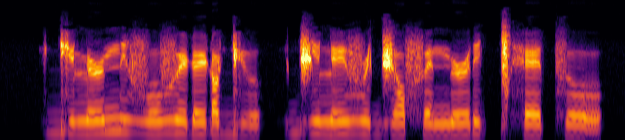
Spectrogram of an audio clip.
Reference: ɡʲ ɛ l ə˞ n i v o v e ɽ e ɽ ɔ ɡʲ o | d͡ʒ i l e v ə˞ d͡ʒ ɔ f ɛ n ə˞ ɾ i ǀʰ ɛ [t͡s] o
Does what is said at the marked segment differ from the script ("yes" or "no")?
no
